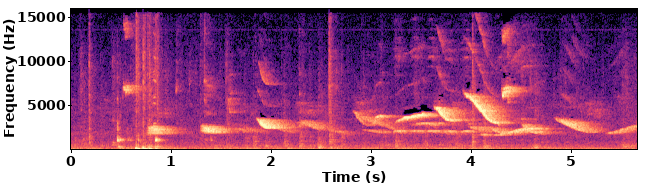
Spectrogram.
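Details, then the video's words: Green-winged saltator female, captive in Brazil, whose calls are meant to excite males: a knock, then spaced slurred whistles building into a dense run of falling notes, some overlapping. "FÊMEA DE TRINCA FERRO para ENLOUQUECER seus trincas"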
